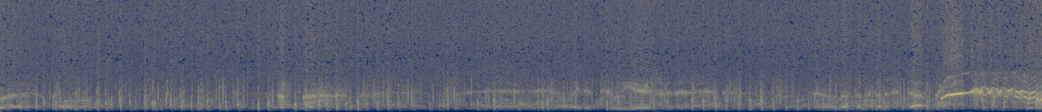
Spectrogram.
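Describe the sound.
A tiny pony halted at a hitch rack neighs, a high, wavering whinny near the end. Voices and a busy, clattering background run underneath throughout.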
